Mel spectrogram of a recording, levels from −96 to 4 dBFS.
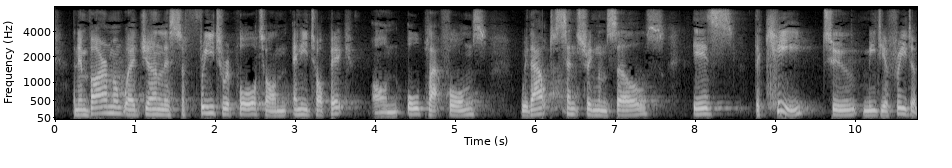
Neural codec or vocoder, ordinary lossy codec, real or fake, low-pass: none; none; real; 7.2 kHz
